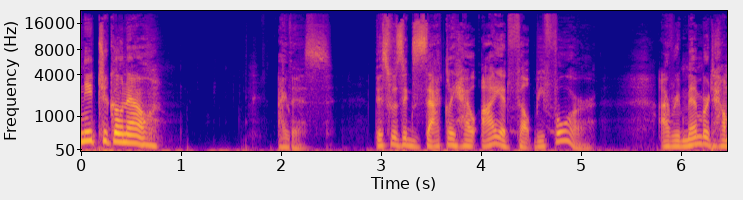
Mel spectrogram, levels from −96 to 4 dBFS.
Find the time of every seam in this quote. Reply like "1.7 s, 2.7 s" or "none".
2.1 s, 4.5 s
